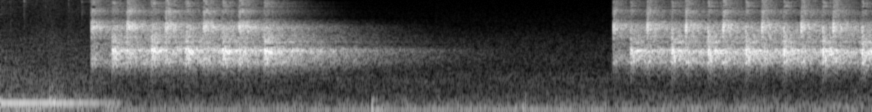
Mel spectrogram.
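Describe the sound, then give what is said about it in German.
A keeper pulls a metal sliding hatch for lions open with a bright, hissing scrape that fades, then after a short lull it scrapes loudly again as it shuts, signalling the lions to come in. No voices. “zieht der Philipp Spindler die Schieberklappe auf und zu, damit die Löwen hören, dass sie reinkommen sollen. Und dann gibt er mit einem Klicker ein Signal”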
